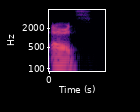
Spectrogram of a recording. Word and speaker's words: Gerrits: If this kind of thing tickles, the G is silent. It's Gerrits.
